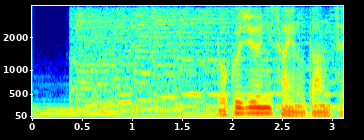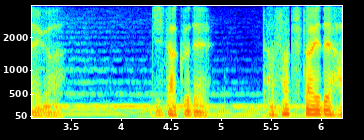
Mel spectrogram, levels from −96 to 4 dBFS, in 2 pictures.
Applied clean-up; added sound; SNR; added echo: none; none; none; none.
